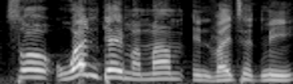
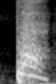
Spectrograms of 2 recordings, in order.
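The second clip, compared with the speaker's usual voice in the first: loud, high vocal bang; sudden shouted gun noise; imitated gunshot; 7 semitones higher, 9 dB louder than usual. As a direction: fire off one explosive shot sound.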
